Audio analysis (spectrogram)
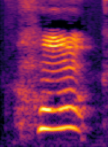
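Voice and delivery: loud, high nasal honk of a snort-laugh. A narrator's reading. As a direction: blast it out like a goose honk. Snort-laugh sound effect.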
